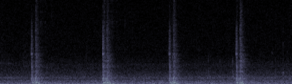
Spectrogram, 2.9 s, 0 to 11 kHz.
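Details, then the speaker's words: All-in-one diesel camping heater powered by a lithium power pack: the dosing fuel pump kicks in at startup, sharp even ticks about 1.5 per second, feeding fuel to the combustion chamber normally. "can you hear that that's the fuel pump it kicked in so now it's pumping fuel into the combustion chamber down there"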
